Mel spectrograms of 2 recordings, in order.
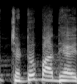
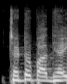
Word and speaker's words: चट्टोपाध्याय: Basically क्या है कि जो चट्टोपाध्याय थे वो ऑथेंटिक बंगाली स्पेलिंग है जिसकी प्रोनंसिएशन चट्टोपाध्याय ही होगा। लेकिन चैटर्जी जो है एक ब्रिटिश सिरा एंग्लिसाइज्ड वर्शन है सेम सरनेम का।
